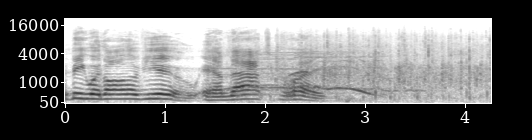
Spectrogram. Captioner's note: applause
